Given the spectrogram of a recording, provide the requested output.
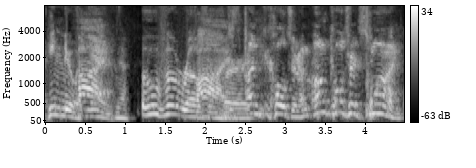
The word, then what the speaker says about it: Uwe Rosenberg: I'll show you the choices so you can see how it's spelled. Uwe Rosenberg is how you pronounce that name, but he knew Fine. it. He knew Fine. it. Yeah. Uwe Rosenberg.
